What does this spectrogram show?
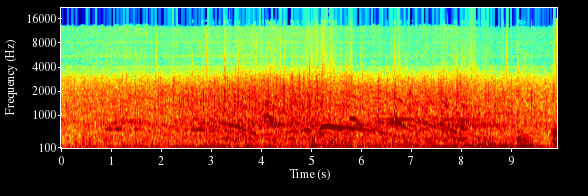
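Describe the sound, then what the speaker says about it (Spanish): A church congregation at an evangelical service in 1997 applauds and cheers together, a loud, steady wash of clapping and voices that holds for the whole stretch, with shouts rising above the crowd noise. "Dele aplauso al Señor."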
